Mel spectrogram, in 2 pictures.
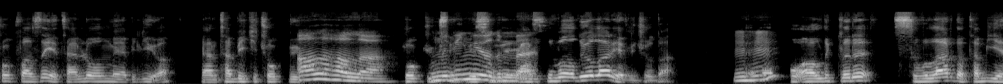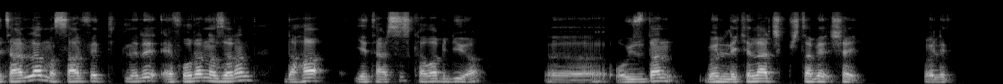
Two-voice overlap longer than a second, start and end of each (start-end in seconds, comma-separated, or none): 4.0-5.5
